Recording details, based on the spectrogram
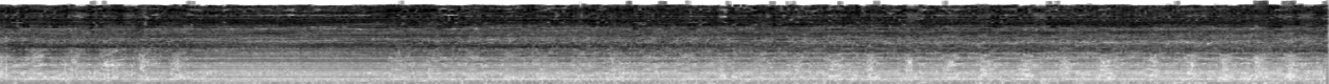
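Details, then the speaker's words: Professional microneedling of a client's cheek after lidocaine removal, with tissue stretched and the pen moved slower as it works harder into the dermal layers. Steady high-pitched buzzing whir of the motorized microneedling pen. "Just go slower. If the pin's working harder, it means it's getting deep into those dermal layers."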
